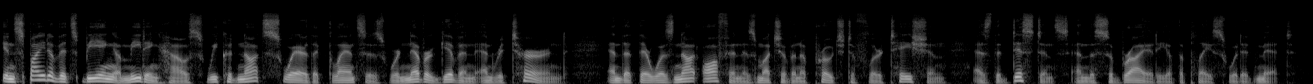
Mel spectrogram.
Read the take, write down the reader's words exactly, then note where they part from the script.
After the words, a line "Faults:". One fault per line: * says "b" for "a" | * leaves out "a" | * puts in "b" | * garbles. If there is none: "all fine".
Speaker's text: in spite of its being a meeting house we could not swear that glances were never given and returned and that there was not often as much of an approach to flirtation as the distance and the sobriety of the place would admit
in spite of its being a meeting house we could not swear that glances were never given and returned and that there was not often as much of an approach to flirtation as the distance and the sobriety of the place would admit
Faults:
all fine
